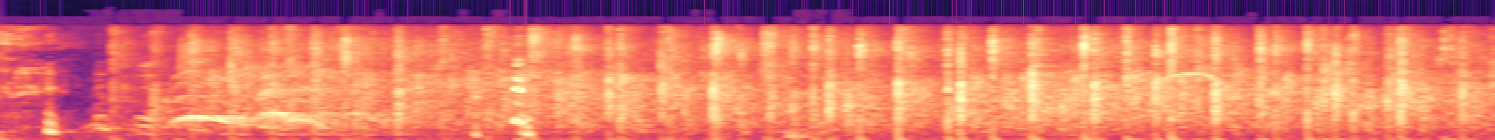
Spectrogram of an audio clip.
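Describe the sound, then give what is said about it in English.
A crowd of parents, siblings and friends breaks into sustained applause at the end of a song, many hands clapping in a dense, steady patter for several seconds, with a few scattered voices and cheers mixed in. “It's okay to clap.”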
